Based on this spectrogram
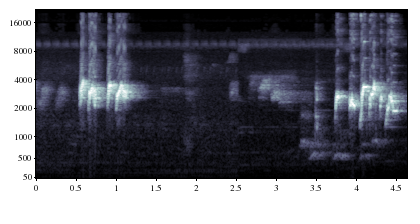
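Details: Red-whiskered bulbul song used to make caged bulbuls lively or as a decoy call: two strong, fluty warbled phrases with quieter whistled notes and a few lower chirps between them.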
